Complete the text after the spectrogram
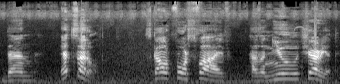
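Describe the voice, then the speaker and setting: A man's voice: sits high, slow, sharp tone, exaggerated voice. A man playing a vain, self-assured starship captain with grand, dramatic manner in a sci-fi comedy audio drama. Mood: confident. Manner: pompous, grandiose. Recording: noisy hobbyist home recording.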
